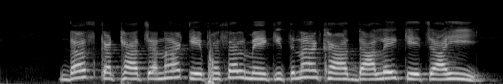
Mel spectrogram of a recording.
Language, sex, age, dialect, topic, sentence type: Magahi, female, 41-45, Southern, agriculture, question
